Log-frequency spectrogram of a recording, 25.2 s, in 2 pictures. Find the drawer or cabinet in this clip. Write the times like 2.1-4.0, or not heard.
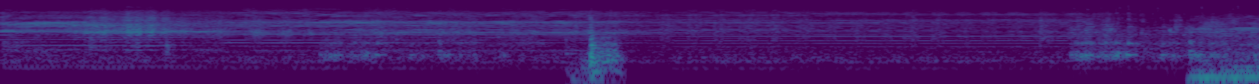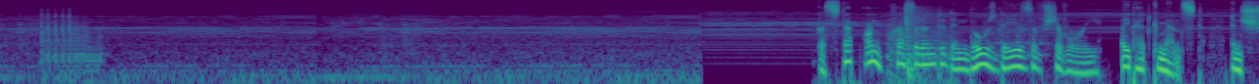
5.7-6.2, 12.9-13.8, 21.4-22.1.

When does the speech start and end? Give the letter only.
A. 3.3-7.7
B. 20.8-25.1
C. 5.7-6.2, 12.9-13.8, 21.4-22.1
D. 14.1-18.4
B.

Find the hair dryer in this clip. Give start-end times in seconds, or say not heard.
not heard.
